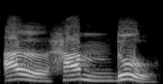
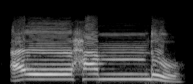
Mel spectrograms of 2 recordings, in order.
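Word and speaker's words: الحمد: nih Bu ada apa setiap sukun kita enggak boleh rem secara mendadak Bu jadinya dia bacanya biarkan dia mengalir bu bukan alhamdu cara membaca bukan alhamdu Bukan tapi alhamdu mengalir Bu alhamdu dia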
